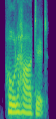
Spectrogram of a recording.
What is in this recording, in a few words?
"wholehearted", Indian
